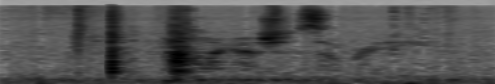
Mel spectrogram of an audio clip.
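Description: Faint handling of a small cardboard jewelry package being opened: a few soft rustles and one sharp click about halfway through.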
